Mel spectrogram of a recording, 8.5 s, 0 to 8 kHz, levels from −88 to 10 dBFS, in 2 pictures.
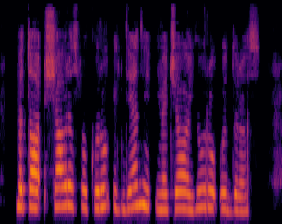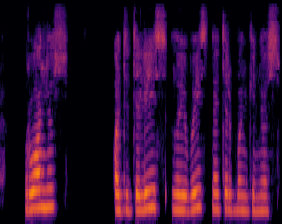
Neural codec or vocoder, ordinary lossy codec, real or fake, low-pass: none; MP3, 32 kbps; real; 7.2 kHz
